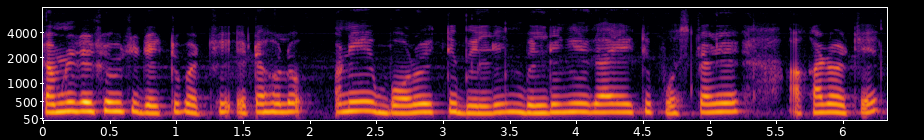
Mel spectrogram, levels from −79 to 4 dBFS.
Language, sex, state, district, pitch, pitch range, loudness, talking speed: Bengali, female, West Bengal, North 24 Parganas, 220 Hz, 210-230 Hz, -17 LUFS, 170 wpm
